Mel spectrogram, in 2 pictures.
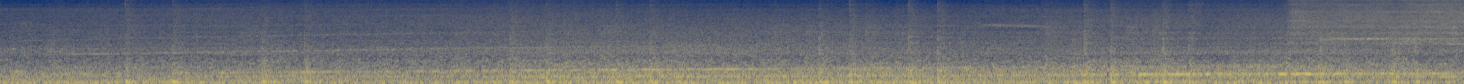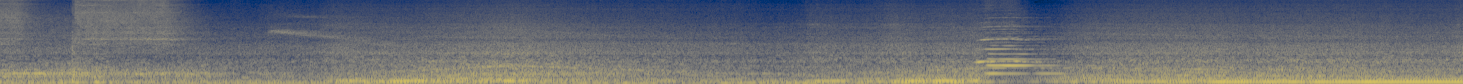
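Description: Trains in a station: an electric limited express pulls out with a slowly rising motor whine, and two bursts of hiss come a few seconds apart. From about halfway a second train brings a deep rumble that grows louder toward the end, with a short horn toot near the end.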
